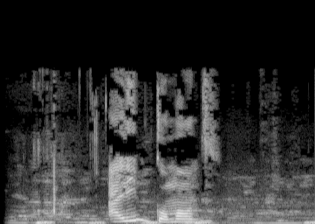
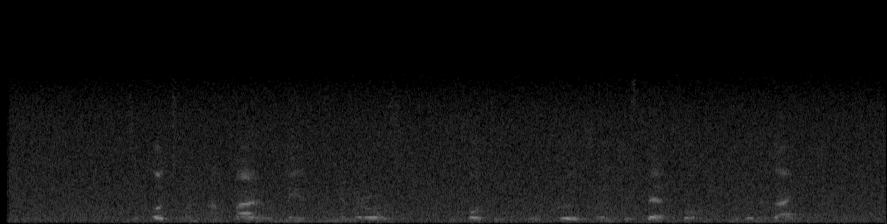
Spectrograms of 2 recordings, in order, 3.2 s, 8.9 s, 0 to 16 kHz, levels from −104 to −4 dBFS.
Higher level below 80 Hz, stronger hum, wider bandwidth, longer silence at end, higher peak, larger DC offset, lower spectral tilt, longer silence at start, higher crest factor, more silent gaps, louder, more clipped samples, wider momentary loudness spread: first, -46 dBFS vs under -90 dBFS; neither; about the same, 11.5 kHz vs 10.5 kHz; about the same, 0 s vs 0 s; first, -4 dBFS vs -44 dBFS; neither; first, -4.5 dB/octave vs -2 dB/octave; about the same, 0.1 s vs 0.05 s; about the same, 20 dB vs 22 dB; neither; first, -21 LUFS vs -64 LUFS; neither; first, 21 LU vs 9 LU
